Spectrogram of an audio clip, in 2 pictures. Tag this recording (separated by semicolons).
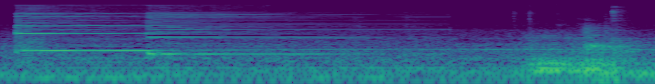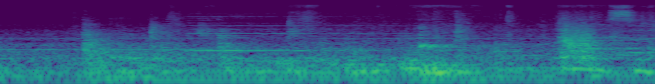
puerta; ASENSOR; timbre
